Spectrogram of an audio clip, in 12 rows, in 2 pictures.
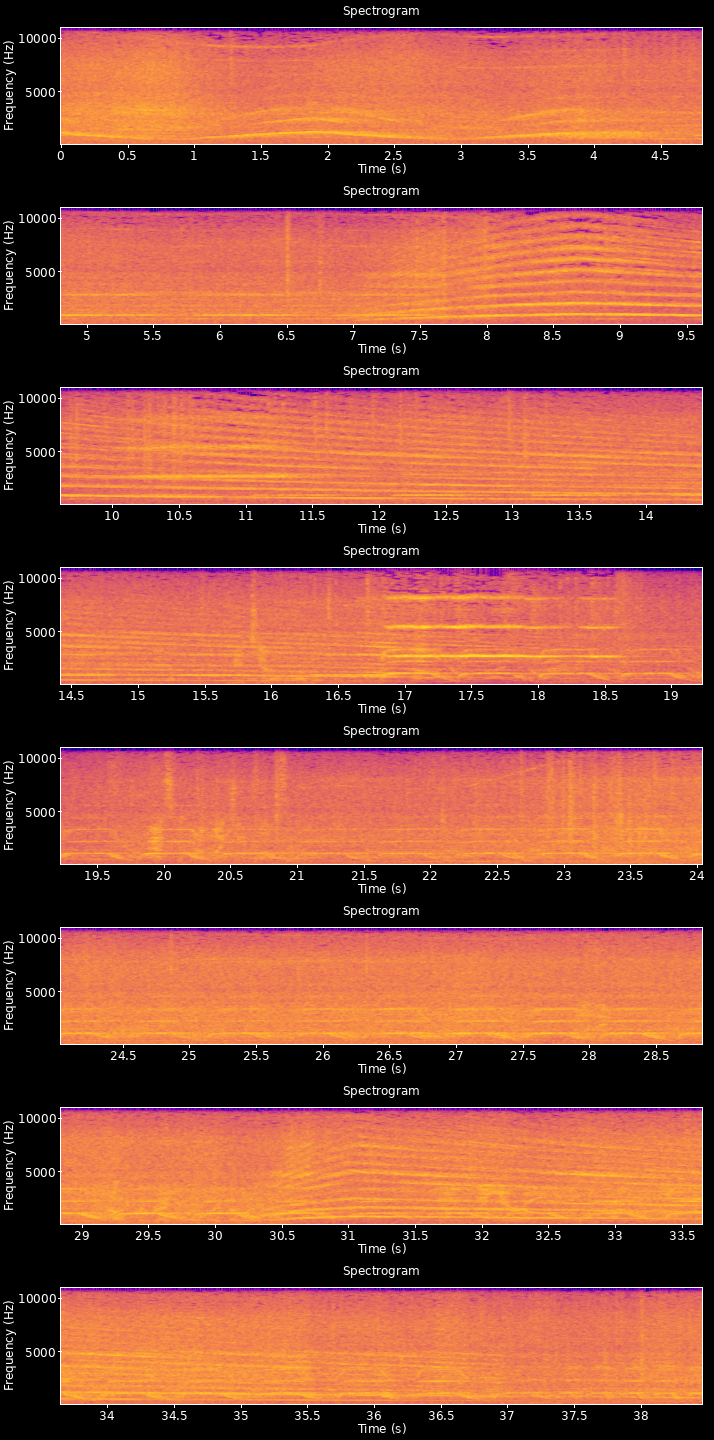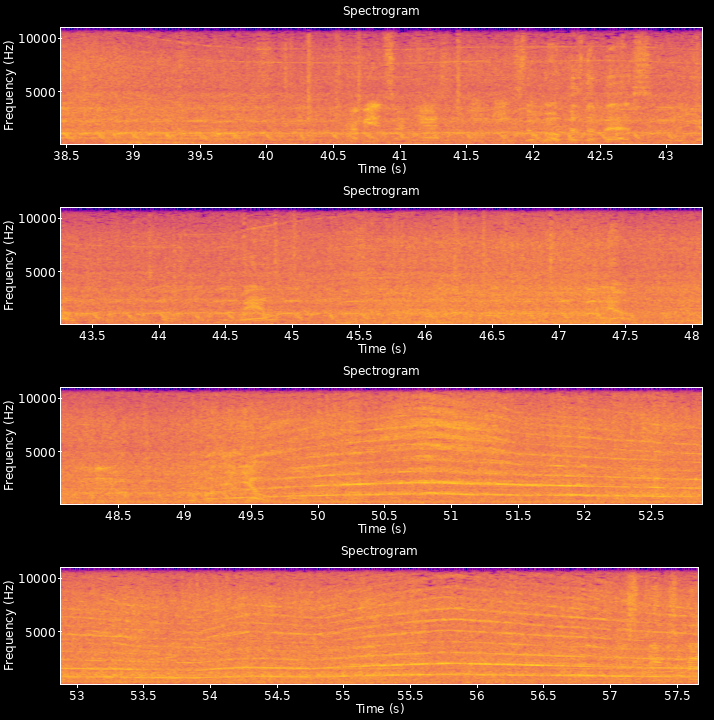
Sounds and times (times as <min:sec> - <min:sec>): Fire engine, fire truck (siren): 0:00.0 - 0:57.6.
